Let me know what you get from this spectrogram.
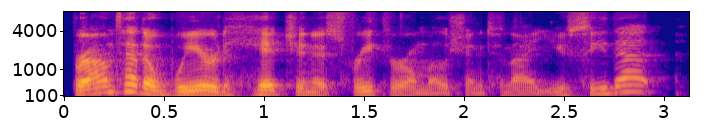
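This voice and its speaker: A man's voice: medium pitch, very animated, fairly quick, darkish tone. A man co-hosting casual sports commentary, analysing the game in a conversational, explanatory way.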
